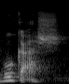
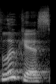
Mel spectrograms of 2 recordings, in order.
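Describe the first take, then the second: First: The name is pronounced the Polish way. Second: The name is pronounced the English way. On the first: "the way you say it, because he's Polish" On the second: "His name is Lucas"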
